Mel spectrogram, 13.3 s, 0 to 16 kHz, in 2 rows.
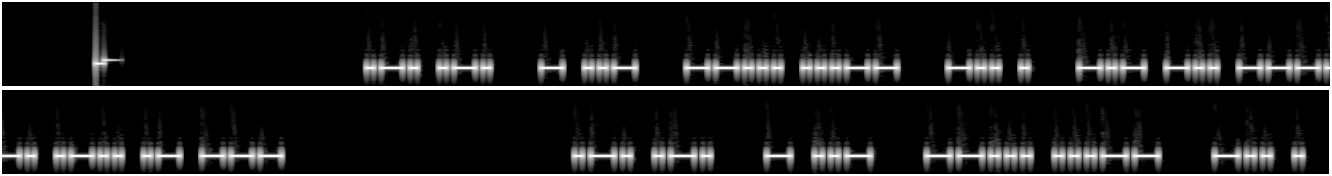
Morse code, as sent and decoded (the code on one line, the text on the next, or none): .-. .-. / - ..- / --... ...-- / -.. / -.- -.. ----. .-.. .- --- / .-. .-. / - ..- / --... ...-- / -.. .
RR TU 73 DE KD9LAO RR TU 73 DE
